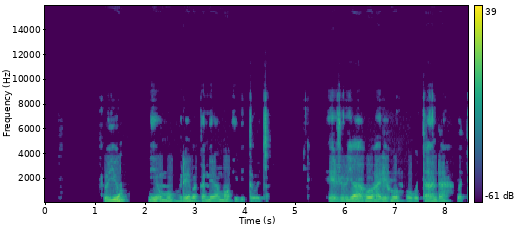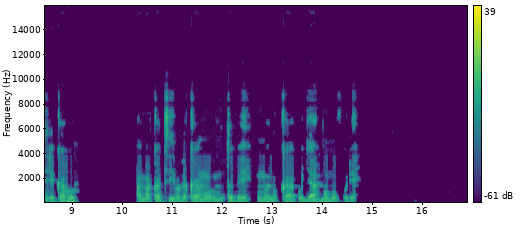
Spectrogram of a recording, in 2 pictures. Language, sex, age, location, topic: Kinyarwanda, male, 18-24, Nyagatare, government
